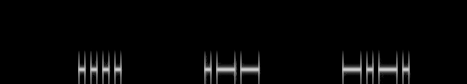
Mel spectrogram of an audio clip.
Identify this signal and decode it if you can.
Morse code, heard as a keyed tone, about 20 wpm, spaced as for 8 wpm, 700 Hz. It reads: HWC
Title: 133 Lesson 22e - Question Mark - Three Characters 20wpm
